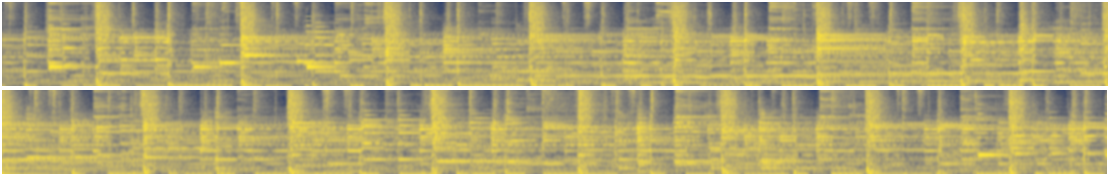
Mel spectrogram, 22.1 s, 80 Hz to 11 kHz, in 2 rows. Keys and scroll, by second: 0.8 Escape, 2.3 Escape, 8.0 ctrl+z, 9.4 ], 10.6 4, 12.0 3, 12.5 ], 15.2 Escape.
